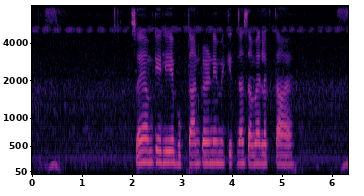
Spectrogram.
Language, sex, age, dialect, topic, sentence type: Hindi, female, 18-24, Marwari Dhudhari, banking, question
